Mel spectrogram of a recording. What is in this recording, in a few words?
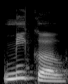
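"микӧл", Komi, female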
